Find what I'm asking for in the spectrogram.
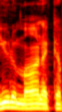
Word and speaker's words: eudaimonic: Eudaimonic? – Sure. – Okay, eudaimonic.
